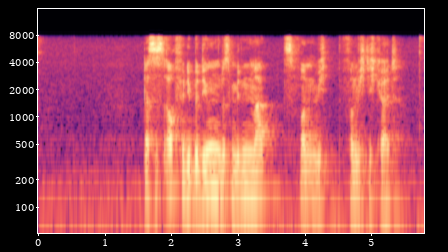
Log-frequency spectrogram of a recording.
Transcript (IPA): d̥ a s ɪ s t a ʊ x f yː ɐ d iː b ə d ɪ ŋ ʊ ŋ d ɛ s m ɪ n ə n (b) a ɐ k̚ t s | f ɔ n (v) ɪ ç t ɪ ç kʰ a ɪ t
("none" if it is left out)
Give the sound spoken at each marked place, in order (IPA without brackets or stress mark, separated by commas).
m, v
